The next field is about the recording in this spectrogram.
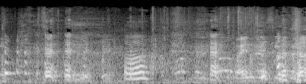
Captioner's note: shouting from inside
